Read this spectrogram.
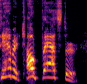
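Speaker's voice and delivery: very high, shrill, loud, exasperated screaming. Recounting how he reacted at the end of the match: retelling a scream at the ref. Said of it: "he was screaming at the ref".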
